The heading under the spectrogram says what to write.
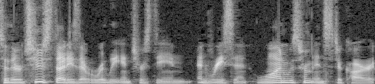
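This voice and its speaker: A man with an American accent speaks at a fairly high pitch, his tone bright and sharp with vocal fry. The recording is very clean with a silent background, dry and close with no echo. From US, Philadelphia. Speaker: podcast co-host. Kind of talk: casual podcast chat, reading from notes.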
